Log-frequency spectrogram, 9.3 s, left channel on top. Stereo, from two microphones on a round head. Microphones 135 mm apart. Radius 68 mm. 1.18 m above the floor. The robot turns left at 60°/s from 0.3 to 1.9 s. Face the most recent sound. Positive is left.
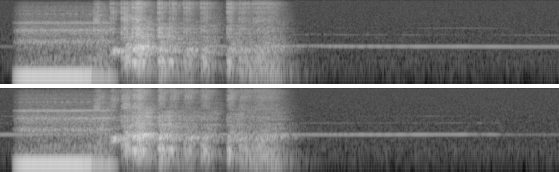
turn(degrees=60)  # may be behind; listen again after turning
